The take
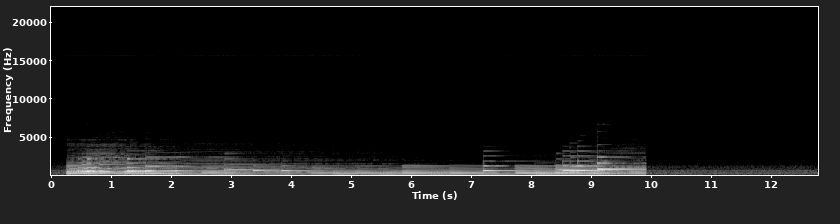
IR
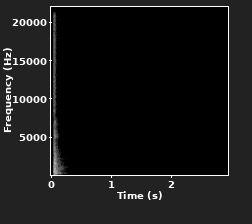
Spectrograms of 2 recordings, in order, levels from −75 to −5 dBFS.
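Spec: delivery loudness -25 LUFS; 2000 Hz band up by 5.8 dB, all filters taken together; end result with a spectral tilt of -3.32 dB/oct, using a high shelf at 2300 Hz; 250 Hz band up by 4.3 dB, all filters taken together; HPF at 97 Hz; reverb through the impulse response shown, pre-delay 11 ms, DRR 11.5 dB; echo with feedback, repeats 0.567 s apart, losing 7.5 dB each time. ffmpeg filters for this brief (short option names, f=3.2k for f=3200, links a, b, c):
-filter_complex "[0:a]highpass=97,equalizer=f=250:t=o:g=5.5,equalizer=f=2k:t=o:g=4.5,highshelf=f=2.3k:g=6,aecho=1:1:567|1134|1701|2268|2835:0.422|0.177|0.0744|0.0312|0.0131,asplit=2[a][b];[1:a]atrim=start_sample=2205,adelay=11[c];[b][c]afir=irnorm=-1:irlink=0,volume=-30.5dB[d];[a][d]amix=inputs=2:normalize=0,volume=-5dB"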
